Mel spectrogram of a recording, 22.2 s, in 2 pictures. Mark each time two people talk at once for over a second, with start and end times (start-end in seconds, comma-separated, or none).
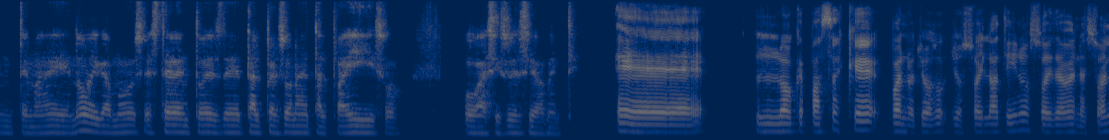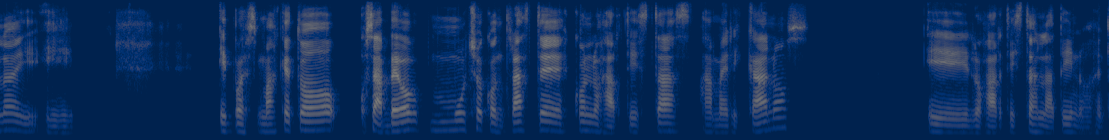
none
